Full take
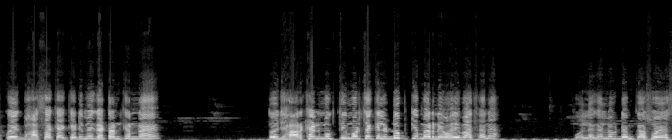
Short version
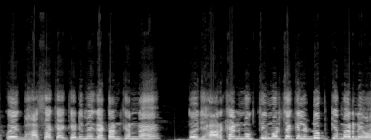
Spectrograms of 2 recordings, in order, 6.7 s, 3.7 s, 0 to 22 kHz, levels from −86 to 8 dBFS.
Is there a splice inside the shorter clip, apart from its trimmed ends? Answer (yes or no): yes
